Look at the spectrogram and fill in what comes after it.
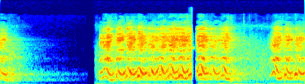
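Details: Panda bleating: a fading wavering tail, then after a pause a loud quavering bleat with fast regular trembles for about a second, and a second similar burst near the end.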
